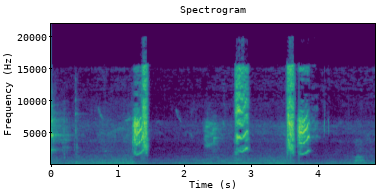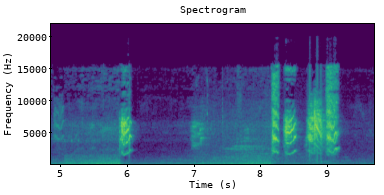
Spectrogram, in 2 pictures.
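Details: Female double-collared seedeater piado for exciting males: scattered sharp high chirps, some in pairs or triplets, with quieter softer notes between and a low background rumble.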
